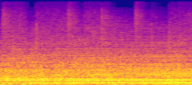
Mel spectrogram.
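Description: Race car engine screaming at high revs on a track, shifting into fifth gear and accelerating flat out, a dense, loud, continuous roar close up with no talk.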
